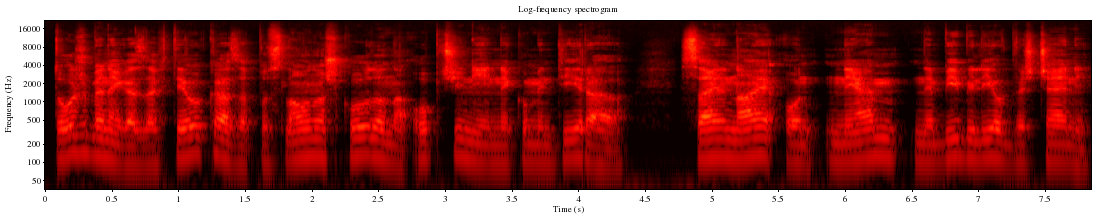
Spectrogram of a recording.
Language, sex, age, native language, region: Slovenian, male, 18-29, Slovenian, Drava region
